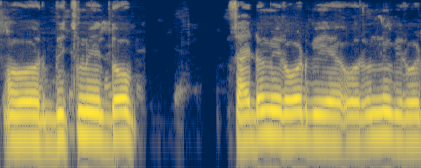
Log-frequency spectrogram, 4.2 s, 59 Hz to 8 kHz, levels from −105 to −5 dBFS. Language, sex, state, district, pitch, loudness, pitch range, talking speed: Rajasthani, male, Rajasthan, Churu, 145 Hz, -13 LUFS, 135-150 Hz, 200 wpm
